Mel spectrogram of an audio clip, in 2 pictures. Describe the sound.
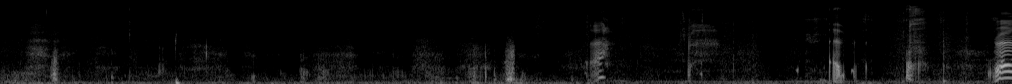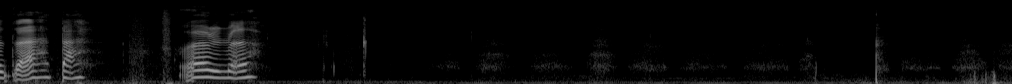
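A baby lets out two loud, strained, warbling cries that sound like Chewbacca the Wookiee's growling roar, each about a second long, with soft babbling and quiet breathing in between.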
